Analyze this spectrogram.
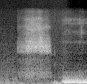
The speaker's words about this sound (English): Was that heavy breathing deep in thought, or was that just that was a very, very enthusiastic aggressors.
